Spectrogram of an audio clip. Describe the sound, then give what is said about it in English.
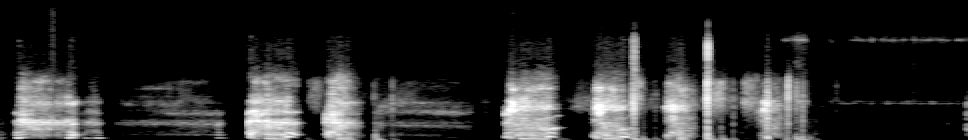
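A harsh, rasping coughing fit: several loud bursts in quick succession with short gaps between them, the last ones coming rapidly before it stops. No one speaks. “Oh, your cough.”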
